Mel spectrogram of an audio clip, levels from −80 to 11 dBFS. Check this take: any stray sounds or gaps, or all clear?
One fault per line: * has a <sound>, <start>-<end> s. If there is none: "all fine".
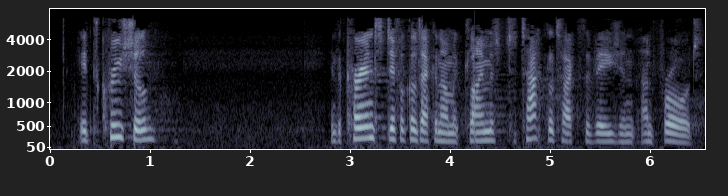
all fine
